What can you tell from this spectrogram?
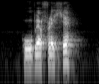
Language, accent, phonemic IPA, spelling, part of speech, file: German, Austria, /ˈoːbərˌflɛçə/, Oberfläche, noun, De-at-Oberfläche.ogg
- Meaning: surface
